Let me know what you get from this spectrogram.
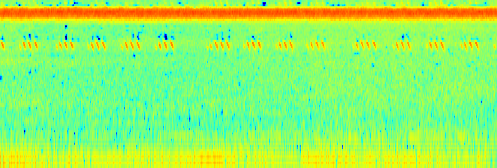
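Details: Crickets for sleeping, chirping in a steady rhythm: short trilled chirps of a few pulses each, repeated about every half second, with a continuous high buzzing drone and low background rumble throughout.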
